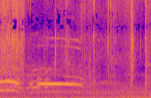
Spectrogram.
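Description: A rooster crowing: the call wavers, then holds one long high note that stops a little over a second in.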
